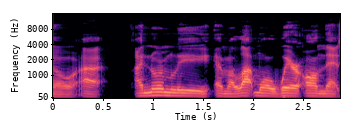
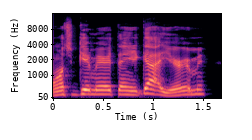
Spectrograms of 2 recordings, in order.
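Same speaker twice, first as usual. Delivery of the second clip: put-on New Orleans accent, pitched higher; 7 semitones higher than usual. Retelling being robbed on the street, quoting the robber: New Orleans accent. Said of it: "you could tell he was from New Orleans 'cause of his, uh, accent".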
